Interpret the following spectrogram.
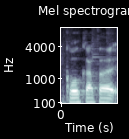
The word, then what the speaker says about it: Kolkata: And the name especially, Kolkata, is the Bengali pronunciation of the old city of Calcutta, the old capital, the old British capital of India.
